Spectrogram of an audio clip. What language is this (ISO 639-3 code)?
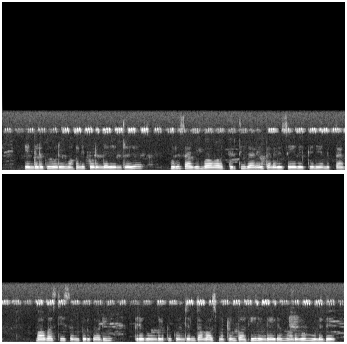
tam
